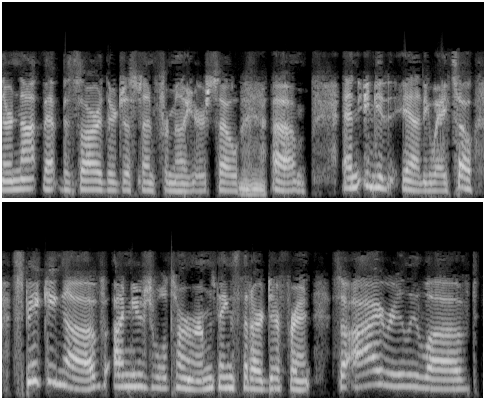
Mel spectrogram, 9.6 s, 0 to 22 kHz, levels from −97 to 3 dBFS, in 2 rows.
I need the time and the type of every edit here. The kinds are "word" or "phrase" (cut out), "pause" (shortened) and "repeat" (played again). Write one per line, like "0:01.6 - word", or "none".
0:06.9 - word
